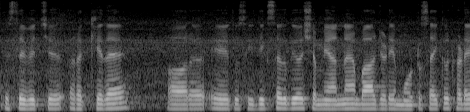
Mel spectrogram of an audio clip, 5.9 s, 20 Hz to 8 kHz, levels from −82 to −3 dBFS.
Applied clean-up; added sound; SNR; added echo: none; none; none; none.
